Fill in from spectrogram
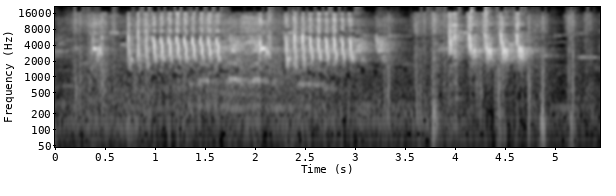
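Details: Bar-winged prinia song, described as a lively tutor recording with rolling and sharp bursts: fast, even trains of high, dry ticking notes in two runs, then a looser series of higher, shriller chips.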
